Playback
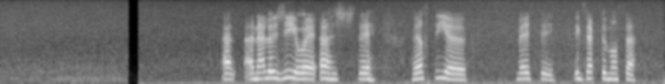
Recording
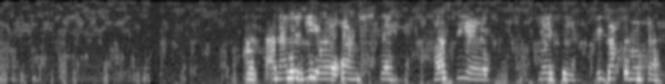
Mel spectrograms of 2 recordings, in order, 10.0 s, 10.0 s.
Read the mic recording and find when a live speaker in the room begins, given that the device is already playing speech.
none

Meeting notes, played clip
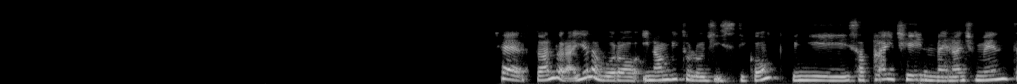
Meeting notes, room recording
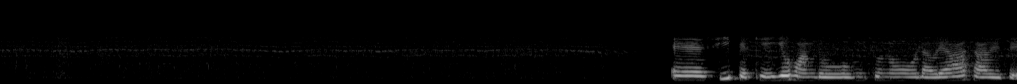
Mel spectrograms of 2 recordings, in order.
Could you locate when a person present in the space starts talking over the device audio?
7 s

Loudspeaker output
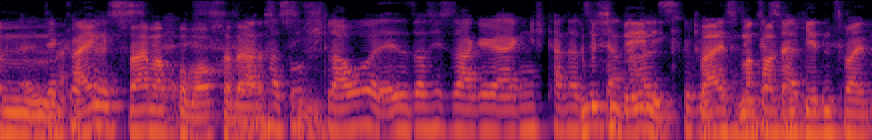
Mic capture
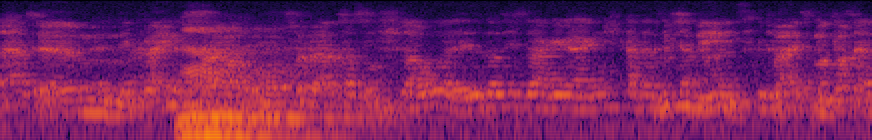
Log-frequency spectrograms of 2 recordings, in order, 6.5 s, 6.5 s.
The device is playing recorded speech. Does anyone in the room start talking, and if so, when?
1 s

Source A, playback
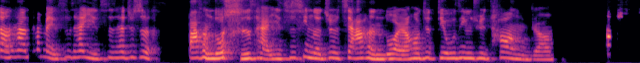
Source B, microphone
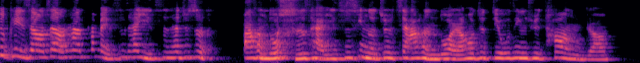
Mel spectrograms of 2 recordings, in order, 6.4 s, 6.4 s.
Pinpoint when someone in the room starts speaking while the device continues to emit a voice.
none

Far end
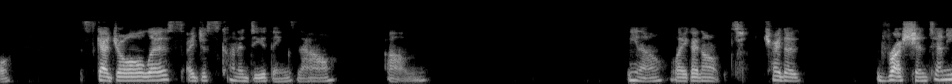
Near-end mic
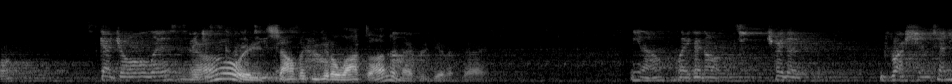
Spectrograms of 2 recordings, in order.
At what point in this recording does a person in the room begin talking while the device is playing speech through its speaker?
2 s

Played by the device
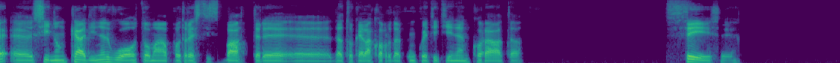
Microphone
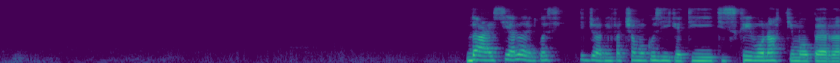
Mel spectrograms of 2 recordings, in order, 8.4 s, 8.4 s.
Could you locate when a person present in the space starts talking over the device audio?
5 s

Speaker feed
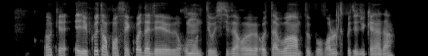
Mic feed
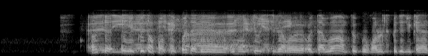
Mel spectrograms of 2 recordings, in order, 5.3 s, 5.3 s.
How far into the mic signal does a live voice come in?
1 s

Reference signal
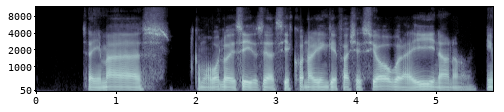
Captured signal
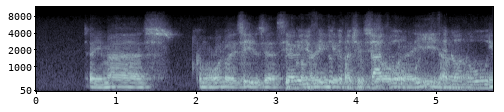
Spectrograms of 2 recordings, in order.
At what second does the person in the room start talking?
3 s

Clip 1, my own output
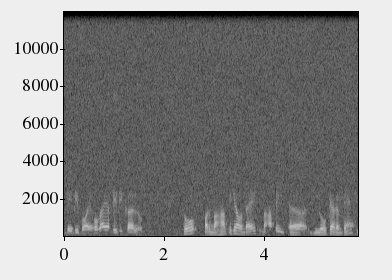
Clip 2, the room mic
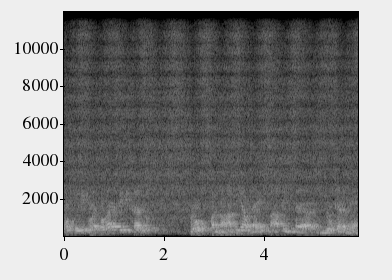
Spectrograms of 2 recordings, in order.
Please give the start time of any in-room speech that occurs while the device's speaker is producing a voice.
none

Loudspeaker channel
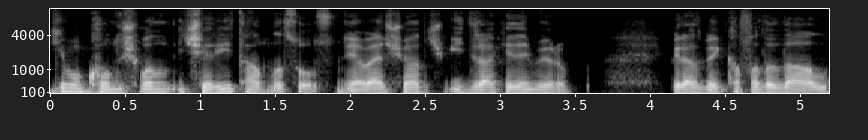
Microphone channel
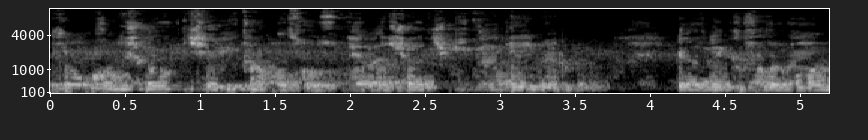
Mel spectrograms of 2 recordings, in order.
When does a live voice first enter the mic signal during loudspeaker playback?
none

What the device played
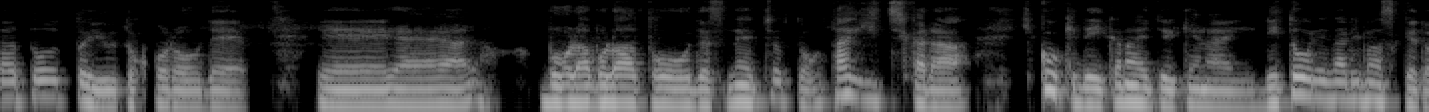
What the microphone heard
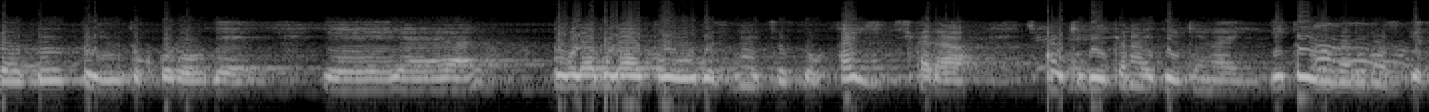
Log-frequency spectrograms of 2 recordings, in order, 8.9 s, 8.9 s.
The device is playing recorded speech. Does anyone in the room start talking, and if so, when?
6 s

